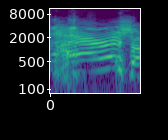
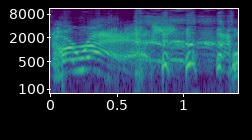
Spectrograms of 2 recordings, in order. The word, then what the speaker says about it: harass: Is it Harris or is it harass? Well, harass is what they kept talking about.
